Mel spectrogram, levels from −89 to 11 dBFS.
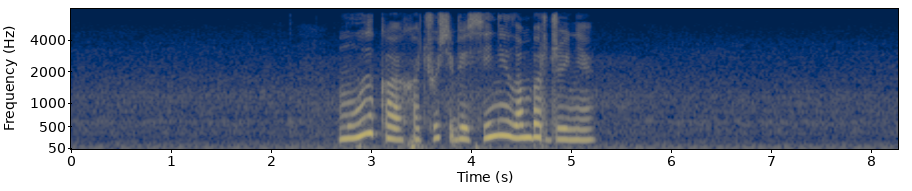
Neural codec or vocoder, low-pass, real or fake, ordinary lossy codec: none; 7.2 kHz; real; none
